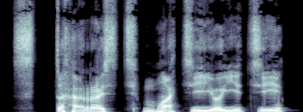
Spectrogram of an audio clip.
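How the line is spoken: Explaining after laughing. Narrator (Russian): отсмеявшись, поясняет Кощей

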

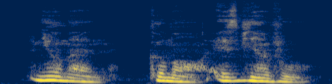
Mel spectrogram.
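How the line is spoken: Surprised exclamation, bursting laughing. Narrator (French): s'écria l'autre, qui, au son de sa voix, avait tout à coup reconnu son ami, et qui partit lui aussi d'un grand éclat de rire

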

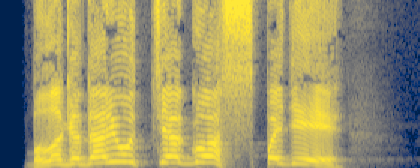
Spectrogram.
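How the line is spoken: Frantic yell. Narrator (Russian): заорал Иван истошно

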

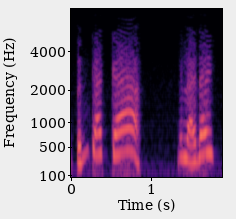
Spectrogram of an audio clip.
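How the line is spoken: Raised voice calling. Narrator (Vietnamese): Hoàng Dung cao giọng gọi

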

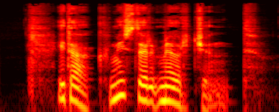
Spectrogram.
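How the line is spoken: Sigh. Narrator (Russian): вздохнул Чедвик

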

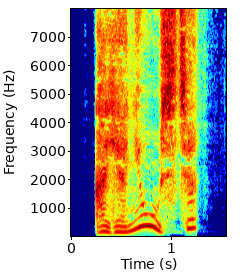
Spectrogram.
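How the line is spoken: Timid objection. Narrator (Russian): робко возразила я

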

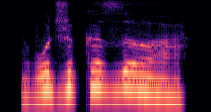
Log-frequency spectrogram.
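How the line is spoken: Mumbled. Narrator (Russian): пробормотал Вольных

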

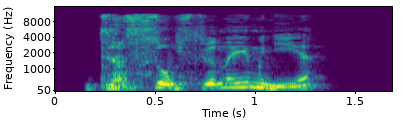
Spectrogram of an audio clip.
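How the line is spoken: Snorted, woman. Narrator (Russian): фыркнула брюнетка Ева

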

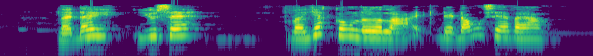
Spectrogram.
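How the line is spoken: Loud. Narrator (Vietnamese): nói lớn tiếng

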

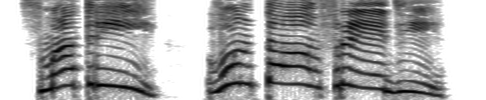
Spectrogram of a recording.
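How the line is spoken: Shout. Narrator (Russian): закричала Белла

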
